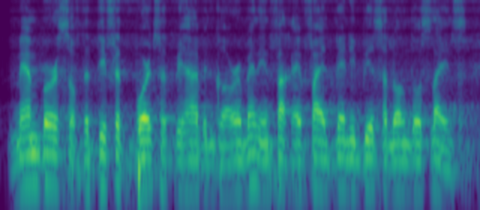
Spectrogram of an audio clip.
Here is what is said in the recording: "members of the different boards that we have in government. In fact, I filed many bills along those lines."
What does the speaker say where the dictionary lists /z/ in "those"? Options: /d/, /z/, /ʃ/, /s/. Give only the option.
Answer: /s/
